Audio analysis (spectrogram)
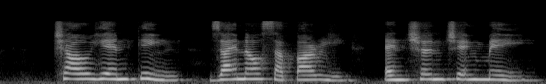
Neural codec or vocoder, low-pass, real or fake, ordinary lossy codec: codec, 16 kHz, 1 kbps, FunCodec, trained on LibriTTS, 50 frames a second; none; fake; none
